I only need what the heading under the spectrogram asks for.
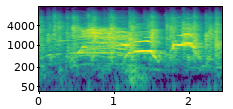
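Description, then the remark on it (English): Audience applause at a panel debate, voting that Pixar is the better studio: a dense patter of many hands clapping at once, mixed with scattered cheers and rising whoops from the crowd, sustained and fairly loud throughout. “Give a round of applause if you think that Pixar is the better studio.”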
